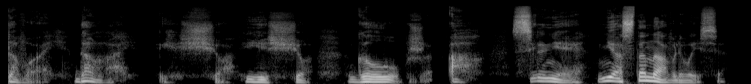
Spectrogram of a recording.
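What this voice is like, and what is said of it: Breathy mocking parody. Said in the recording (Russian): “Пародировал он с придыханием”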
